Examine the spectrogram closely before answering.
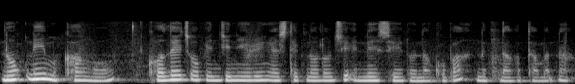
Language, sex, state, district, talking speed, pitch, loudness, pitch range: Garo, male, Meghalaya, South Garo Hills, 135 wpm, 185 Hz, -16 LUFS, 175-205 Hz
